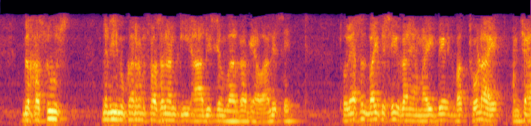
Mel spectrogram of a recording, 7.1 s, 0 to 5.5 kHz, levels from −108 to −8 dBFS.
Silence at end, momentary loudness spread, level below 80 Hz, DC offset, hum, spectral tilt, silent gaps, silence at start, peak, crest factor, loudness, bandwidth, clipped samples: 0 s; 10 LU; -44 dBFS; under 0.1%; none; -11.5 dB/octave; none; 0.3 s; -2 dBFS; 16 dB; -17 LUFS; 4.2 kHz; under 0.1%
